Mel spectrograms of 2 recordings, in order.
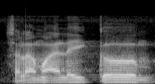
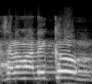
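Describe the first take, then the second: First: It is said in a polite, modest style. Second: It is said in a casual, friendly style. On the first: The speaker is visiting someone's house. "kalau mau namu ke rumah orang, jangan pakai gaya ceramah" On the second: The speaker is greeting someone met on the street. "Ketemu orang di jalan ... beda lagi gayae"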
